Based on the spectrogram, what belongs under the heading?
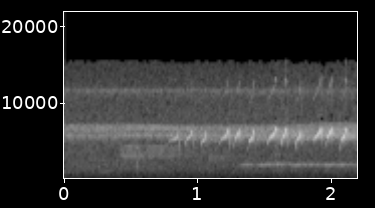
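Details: Black-winged flycatcher-shrike calling in a fast, even run of thin, high chips that strengthen toward the end. A constant shrill insect hum sits behind it, with a faint lower steady tone.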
